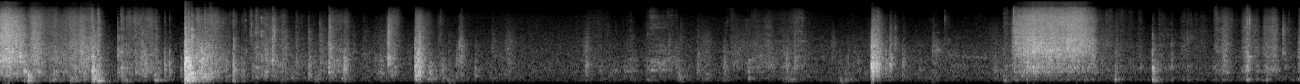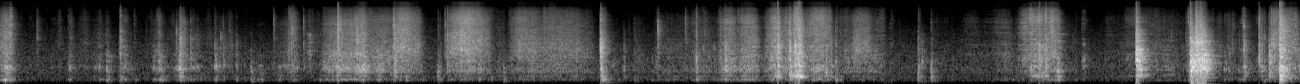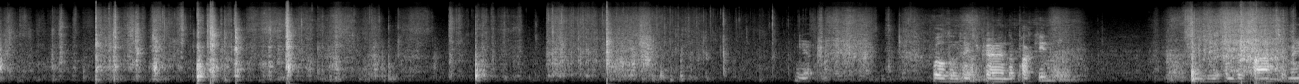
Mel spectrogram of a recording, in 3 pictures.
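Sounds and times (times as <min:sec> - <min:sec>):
cardboard ripping: 0:00.0 - 0:04.4, 0:10.1 - 0:11.1, 0:19.9 - 0:21.8, 0:24.4 - 0:36.9, 0:37.6 - 0:38.9.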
